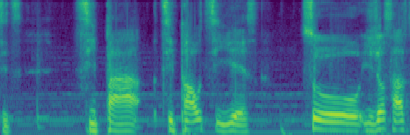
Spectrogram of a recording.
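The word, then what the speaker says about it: Tipalti: Is to create, they use a payments platform called Tilpati. I don't know how to pronounce it. Tipauti, yes.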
